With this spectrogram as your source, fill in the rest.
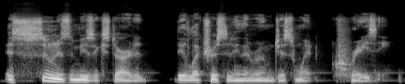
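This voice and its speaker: A man who is a singer, a guest in an interview, telling stories in a lively, laughing way. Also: sits low, a little fast. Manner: animated storyteller, laughs often. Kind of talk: casual interview storytelling.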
